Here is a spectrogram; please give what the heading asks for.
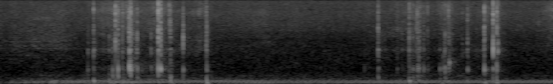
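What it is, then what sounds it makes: Plastic jar of gel beads. Long green fake nails scratch and tap the sides of a small clear plastic jar with a white lid, full of blue gel beads. Sharp crinkly scratches and clicks come in irregular bursts over a steady low hum.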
